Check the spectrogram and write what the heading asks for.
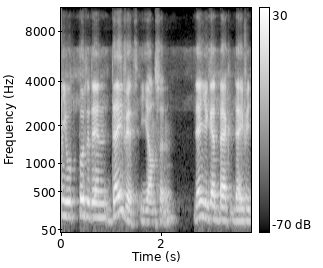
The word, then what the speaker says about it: Janse: Janse and you pronounce it with an N at the end, that's a common name in the Netherlands, so everybody does that. But it's wrong. So then we correct it to D. Janse.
